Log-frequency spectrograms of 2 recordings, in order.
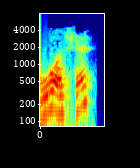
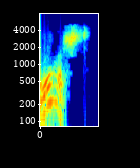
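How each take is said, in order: First: The ending is an extra syllable with a vowel. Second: The ending is a short T sound, no vowel. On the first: The speaker calls it wrong. "o wash it, eso no existe" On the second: The speaker calls it right. "como si fuera una T"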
